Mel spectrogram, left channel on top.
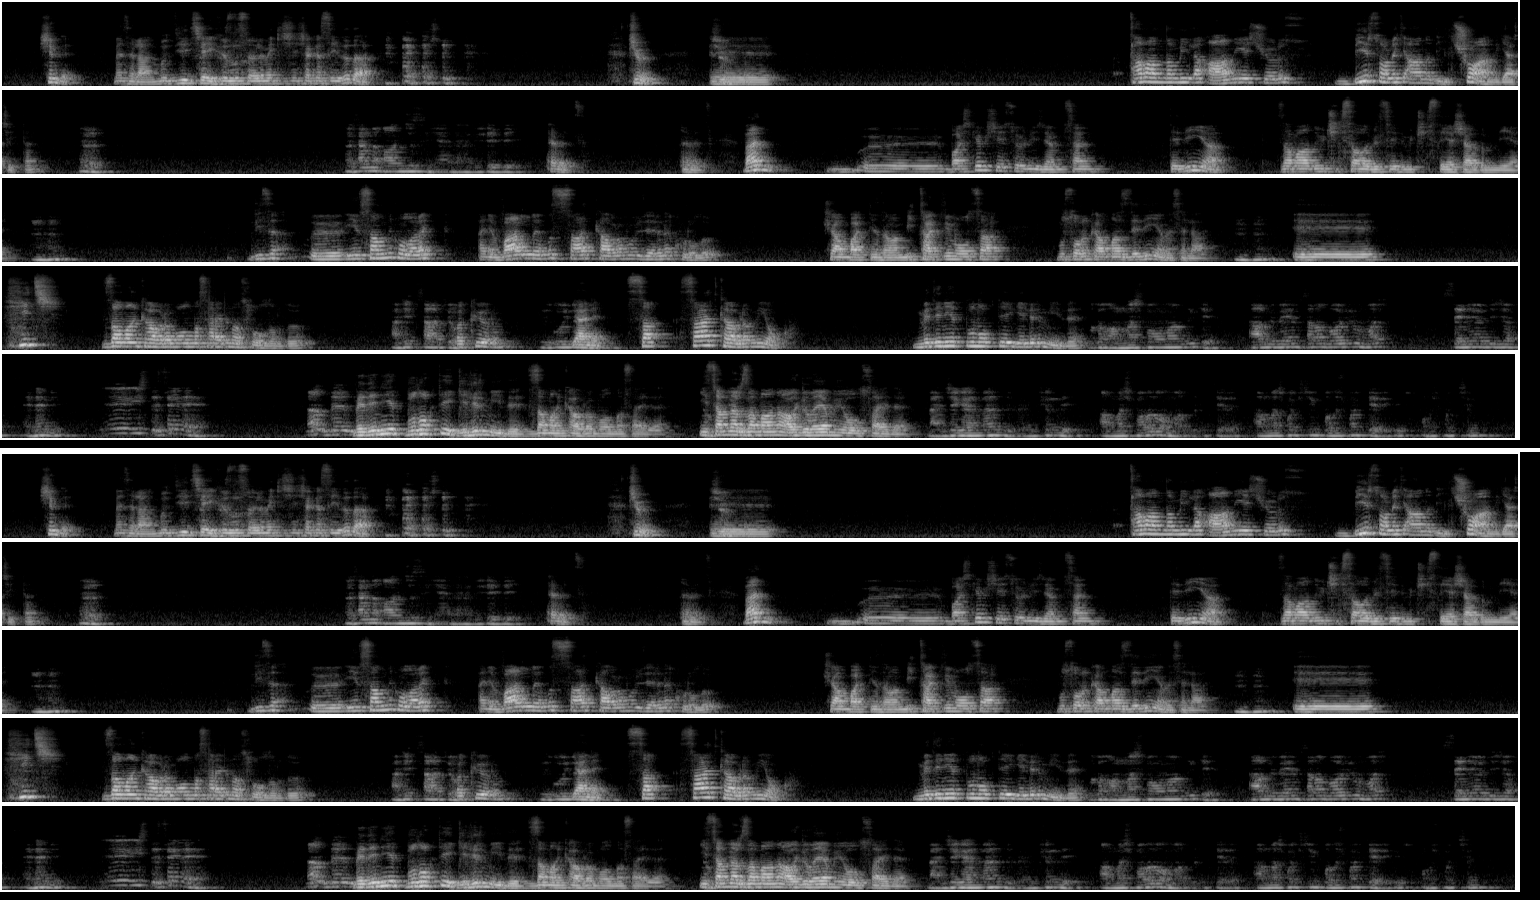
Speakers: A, on the left; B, on the right.
A: Şimdi mesela bu di-
B: Ya kaçırdın
A: şey hızlı
B: abi.
A: söylemek için şakasıydı da.
B: <laughs>
A: Şimdi
B: Şu.
A: Ee, tam anlamıyla anı yaşıyoruz. Bir sonraki anı değil, şu anı gerçekten.
B: Evet. Ya sen de ancısın yani. Hani şey değil.
A: Evet, evet. Ben eee, başka bir şey söyleyeceğim. Sen dedin ya zamanı 3x alabilseydim 3x'te yaşardım diye.
B: Hı hı.
A: Biz eee, insanlık olarak hani varlığımız saat kavramı üzerine kurulu. Şu an baktığın zaman bir takvim olsa bu sorun kalmaz dedin ya mesela.
B: Hı hı.
A: Eee, hiç zaman kavramı olmasaydı nasıl olurdu?
B: Ha, hiç saat yok.
A: Bakıyorum.
B: E, Uydurmam.
A: Yani sa- saat kavramı yok. Medeniyet bu noktaya gelir miydi?
B: Abi anlaşma olmazdı ki. Abi benim sana borcum var. Seneye ödeyeceğim. Sene mi? E işte seneye. Nasıl de,
A: Medeniyet
B: de-
A: bu noktaya gelir miydi zaman kavramı olmasaydı?
B: Yok
A: İnsanlar
B: gelmez.
A: zamanı algılayamıyor olsaydı.
B: Bence gelmezdi. Mümkün değil. Anlaşmalar olmazdı bir kere. Anlaşmak için konuşmak gerekir. Konuşmak için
